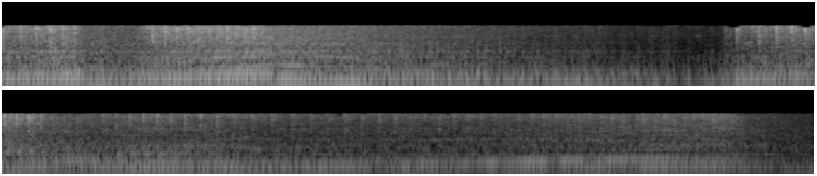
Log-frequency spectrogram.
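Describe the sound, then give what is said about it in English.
An old Ford car engine runs with a low, rough rumble, dips briefly near the middle, then roars on steadily before fading at the end. “Oh well, guess I'll fire up the old Ford. You wouldn't happen to have a couple of bucks for gas, would you, Dad?”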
